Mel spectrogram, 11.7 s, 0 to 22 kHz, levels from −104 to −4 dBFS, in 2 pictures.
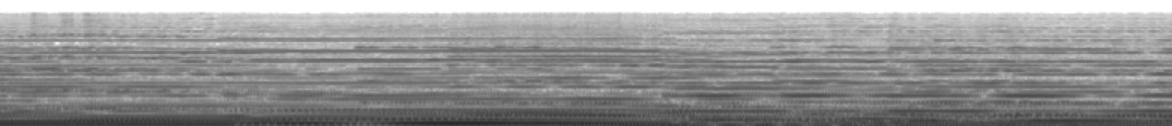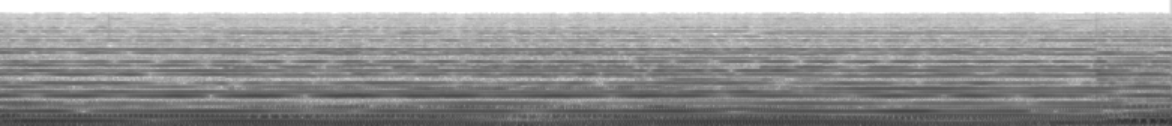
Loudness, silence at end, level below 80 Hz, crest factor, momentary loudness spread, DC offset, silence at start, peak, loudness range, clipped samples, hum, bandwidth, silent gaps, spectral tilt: -29 LUFS; 0 s; -36 dBFS; 14 dB; 6 LU; under 0.1%; 0 s; -14 dBFS; 4 LU; under 0.1%; none; 14 kHz; none; -5.5 dB/octave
